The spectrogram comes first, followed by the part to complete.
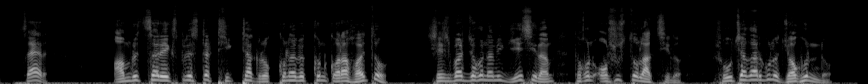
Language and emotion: Bengali, disgusted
